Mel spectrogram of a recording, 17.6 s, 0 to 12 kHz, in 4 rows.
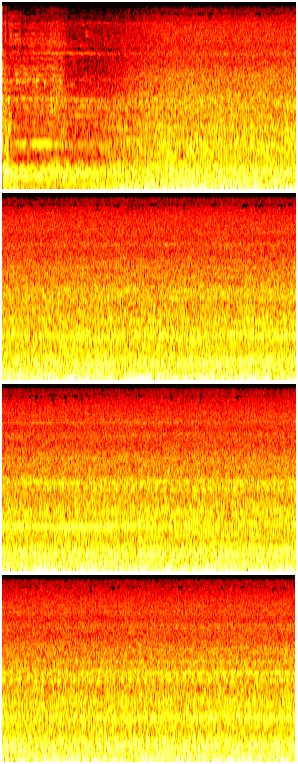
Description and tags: AC start up fan w comp
My window air-conditioner starts up, on the cool setting, so fan and compressor are both on. Please use in conjunction with the other samples in this pack. Recorded on Yeti USB microphone on the stereo setting. Microphone was placed about 6 inches from the unit, right below the top vents where the air comes out. Some very low frequency rumble was attenuated slightly.
AC, Air-conditioner, Close-up, Compressor, Fan, Power-on, Stereo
